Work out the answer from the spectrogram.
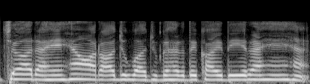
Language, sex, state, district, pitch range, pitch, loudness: Hindi, male, Chhattisgarh, Raigarh, 210-220 Hz, 215 Hz, -10 LUFS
